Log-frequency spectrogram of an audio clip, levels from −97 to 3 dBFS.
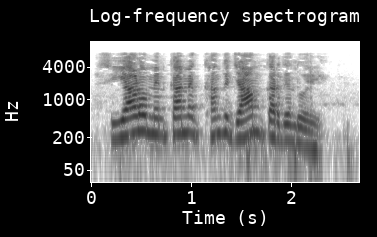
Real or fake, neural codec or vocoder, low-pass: real; none; 7.2 kHz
